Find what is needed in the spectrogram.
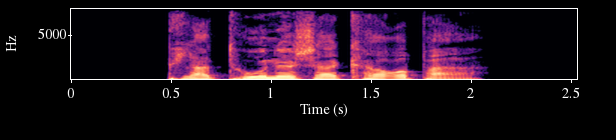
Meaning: Platonic solid
- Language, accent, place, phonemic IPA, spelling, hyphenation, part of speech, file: German, Germany, Berlin, /plaˈtoːnɪʃər ˌkœrpər/, platonischer Körper, pla‧to‧ni‧scher Kör‧per, noun, De-platonischer Körper.ogg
